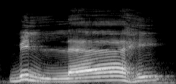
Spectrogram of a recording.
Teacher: छोटी हा सीने की तरफ से निकलता है ना। अक़साय, हलक इसका मखरज है, तो यहाँ से बोलना है, ये वाला नहीं।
